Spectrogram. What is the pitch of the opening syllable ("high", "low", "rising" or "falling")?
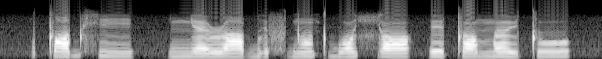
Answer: rising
